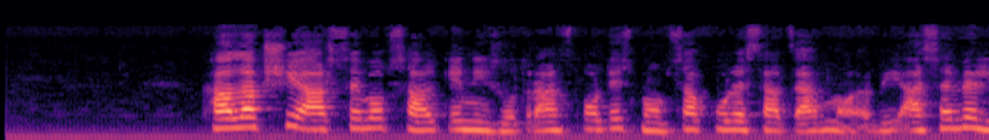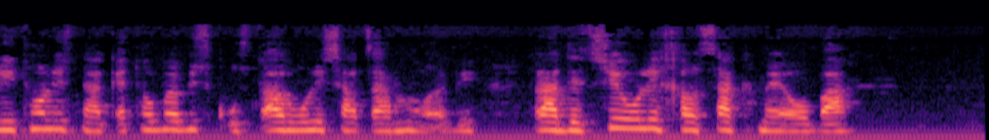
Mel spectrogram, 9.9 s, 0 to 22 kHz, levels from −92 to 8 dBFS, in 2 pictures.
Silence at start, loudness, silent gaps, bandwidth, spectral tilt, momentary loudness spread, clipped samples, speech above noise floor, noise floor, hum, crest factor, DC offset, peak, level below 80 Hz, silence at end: 1.05 s; -27 LUFS; none; 11.5 kHz; -5.5 dB/octave; 9 LU; under 0.1%; 26 dB; -52 dBFS; 50 Hz at -50 dBFS; 20 dB; under 0.1%; -8 dBFS; -52 dBFS; 0.65 s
